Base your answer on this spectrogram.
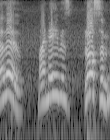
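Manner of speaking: put-on funky-sounding male voice with a British accent. Quoting how hers says her name, in the male British voice. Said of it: "it's the the male British voice".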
